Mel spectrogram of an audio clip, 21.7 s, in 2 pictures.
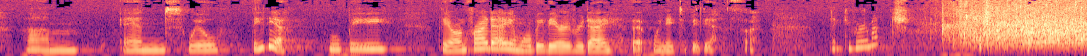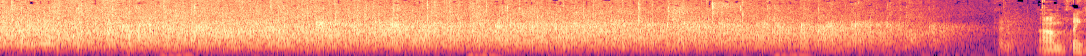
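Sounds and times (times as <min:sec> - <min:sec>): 
speech: 0:00.2 - 0:07.6, 0:08.5 - 0:09.2, 0:21.3 - 0:21.7
audience applause: 0:09.3 - 0:20.7.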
